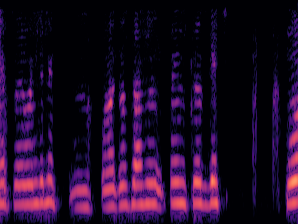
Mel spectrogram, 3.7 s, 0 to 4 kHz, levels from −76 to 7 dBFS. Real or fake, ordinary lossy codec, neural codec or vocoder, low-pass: fake; none; codec, 44.1 kHz, 7.8 kbps, Pupu-Codec; 3.6 kHz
